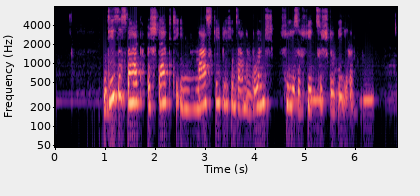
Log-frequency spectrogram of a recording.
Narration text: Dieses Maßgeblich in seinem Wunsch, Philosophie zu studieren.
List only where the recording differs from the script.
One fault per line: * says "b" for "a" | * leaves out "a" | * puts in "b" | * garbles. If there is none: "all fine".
* puts in "Werk bestärkte ihn"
